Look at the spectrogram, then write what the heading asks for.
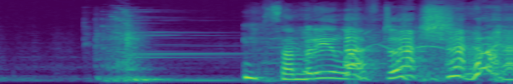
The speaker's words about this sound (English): Somebody left a chimes thing in here, and I will use it. It's like that part from Grease. Ding, ding, ding. Do you remember that? That's the NBC thing.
